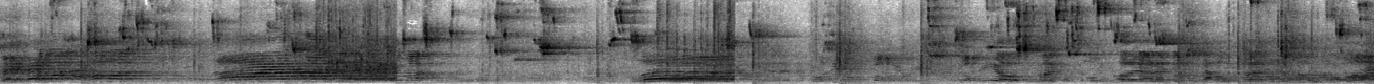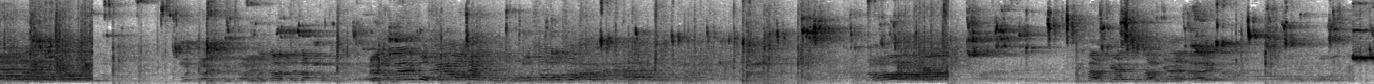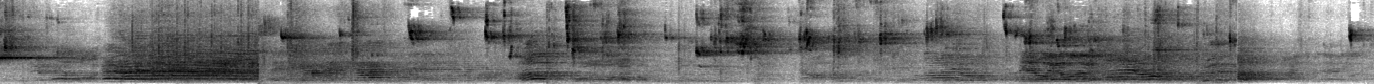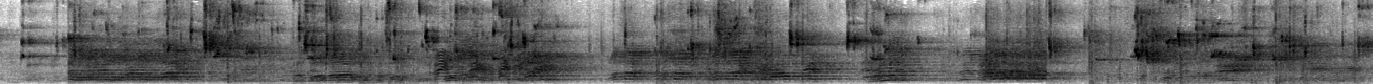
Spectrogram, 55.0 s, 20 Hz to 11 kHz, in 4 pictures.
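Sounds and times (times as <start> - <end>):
players shouting: 0.0 - 4.3, 6.2 - 7.4, 9.6 - 14.8, 17.4 - 23.3, 27.8 - 31.5, 41.8 - 52.0
basketball bouncing on wooden court: 11.7 - 13.0, 19.8 - 22.4, 52.0 - 54.9.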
